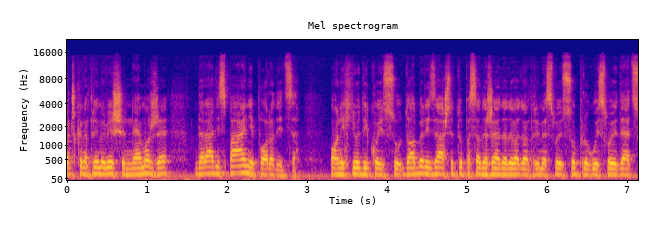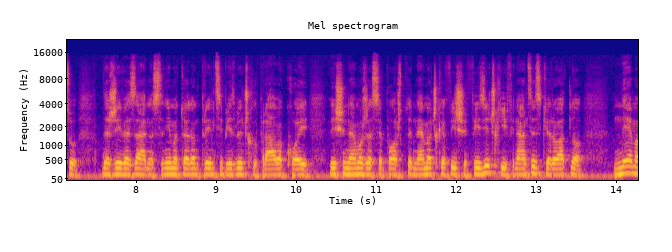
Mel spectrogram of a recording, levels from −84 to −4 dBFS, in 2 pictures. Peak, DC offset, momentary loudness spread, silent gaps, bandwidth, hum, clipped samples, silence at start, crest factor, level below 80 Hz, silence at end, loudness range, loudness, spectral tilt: -8 dBFS; under 0.1%; 6 LU; none; 15.5 kHz; none; under 0.1%; 0 s; 10 dB; -48 dBFS; 0 s; 1 LU; -18 LUFS; -5 dB/octave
